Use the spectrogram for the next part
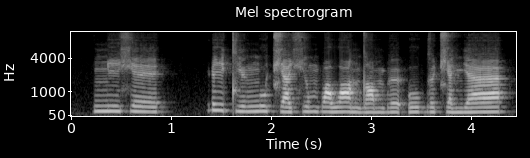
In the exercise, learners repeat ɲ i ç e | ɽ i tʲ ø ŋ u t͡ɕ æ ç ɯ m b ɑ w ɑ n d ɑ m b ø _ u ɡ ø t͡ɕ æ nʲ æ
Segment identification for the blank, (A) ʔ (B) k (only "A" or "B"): A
